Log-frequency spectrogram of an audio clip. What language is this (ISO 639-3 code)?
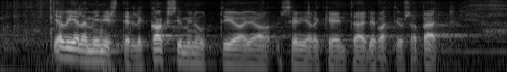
fin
